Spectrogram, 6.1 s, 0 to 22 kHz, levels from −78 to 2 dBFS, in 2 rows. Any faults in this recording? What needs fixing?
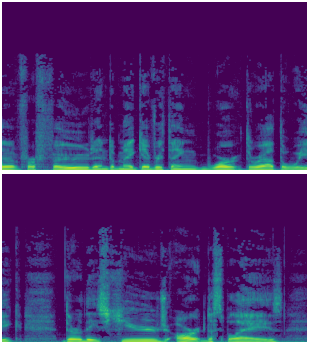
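No faults; nothing to fix.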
